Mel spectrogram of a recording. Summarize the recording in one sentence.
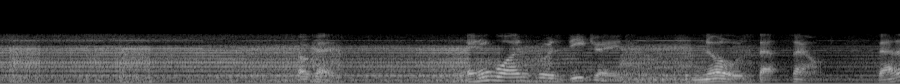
Radio signal distortion as man talks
